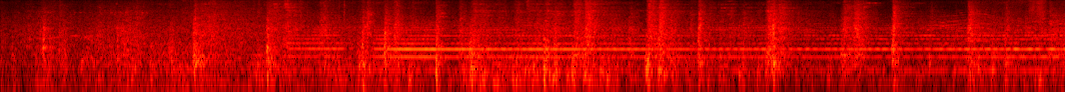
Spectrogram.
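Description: Passenger coach wheels clacking irregularly over rail joints and points as the train rolls out. About three seconds in, a locomotive horn sounds one long, steady blast that holds to the end.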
